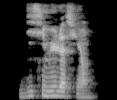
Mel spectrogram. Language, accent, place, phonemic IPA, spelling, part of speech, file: French, France, Lyon, /di.si.my.la.sjɔ̃/, dissimulation, noun, LL-Q150 (fra)-dissimulation.wav
- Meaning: dissimulation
